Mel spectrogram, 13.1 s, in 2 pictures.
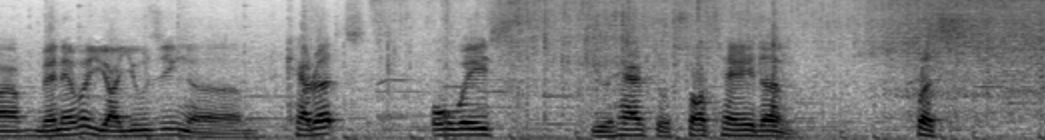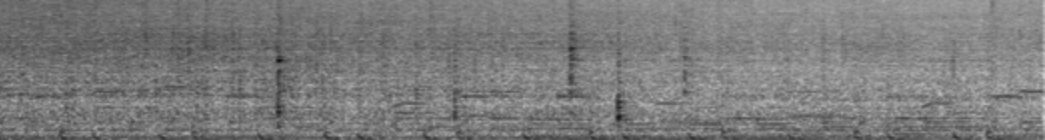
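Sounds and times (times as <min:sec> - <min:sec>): carrots sizzling in oil: 0:02.3 - 0:13.0
metal spoon clicking on pan: 0:08.2 - 0:08.5, 0:09.4 - 0:10.9.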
